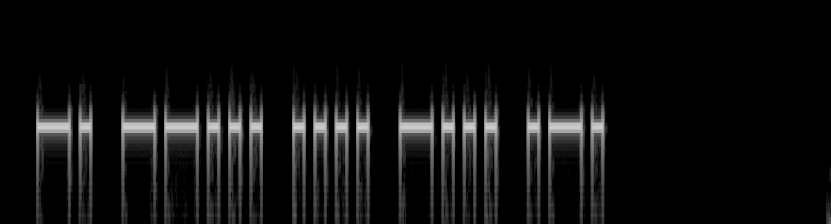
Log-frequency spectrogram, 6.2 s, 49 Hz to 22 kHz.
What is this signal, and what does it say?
Morse code, heard as a keyed tone, about 15 wpm, 700 Hz. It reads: N7HBR
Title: USA Callsign DE Callsign - 5 Characters - 15wpm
